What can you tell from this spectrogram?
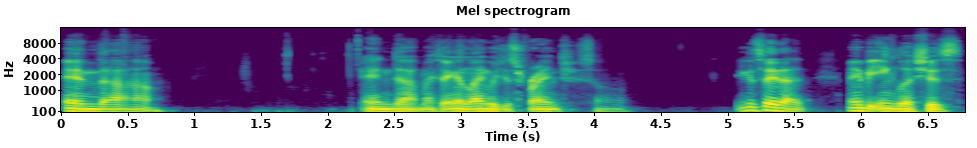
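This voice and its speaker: A man in his thirties, a family physician whose first language is Spanish, chats to camera and answers questions in a loose, rambling way, restarting sentences and chuckling. His voice is lowish and a little mellow with some vocal fry, his intonation fairly even and his pace unhurried. The recording is dry.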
